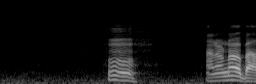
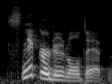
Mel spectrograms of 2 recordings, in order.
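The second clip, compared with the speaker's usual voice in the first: normal talking voice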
